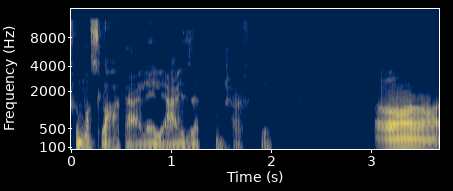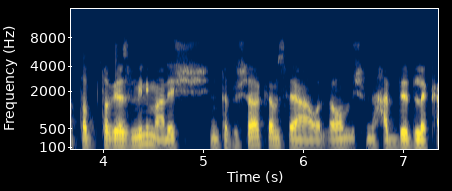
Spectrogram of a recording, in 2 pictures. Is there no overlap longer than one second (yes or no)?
yes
